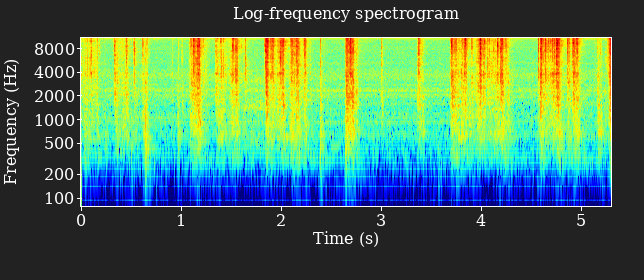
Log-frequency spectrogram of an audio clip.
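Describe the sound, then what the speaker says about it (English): Hand-moved tape guide mechanism of an MTC MCR 215R VCR gives off a rapid, irregular series of close, sharp mechanical clicks and ticks with brief pauses. "you can move this manually, and it will load the tape guide."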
